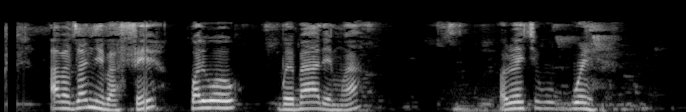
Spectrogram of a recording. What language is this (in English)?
Ganda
